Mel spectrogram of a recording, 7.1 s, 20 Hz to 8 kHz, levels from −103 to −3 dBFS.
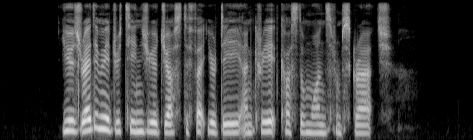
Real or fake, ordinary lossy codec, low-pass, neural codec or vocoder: real; none; 7.2 kHz; none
